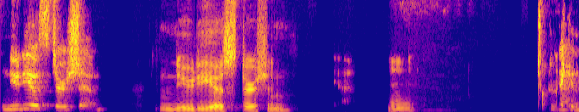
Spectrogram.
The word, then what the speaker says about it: nudiustertian: It's Nudiustertian. Nudiustertian? Yeah. Hmm. I can there spell are it. A lot of pieces to that word. Yeah, it's Nudiustertian.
